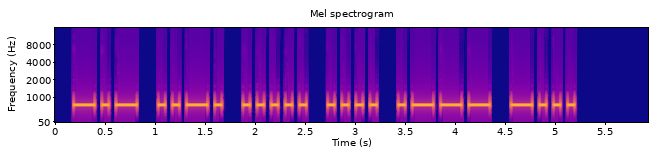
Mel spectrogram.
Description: Morse code, heard as a keyed tone, about 17 wpm, 700 Hz. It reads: KF5HJB
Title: USA Callsign DE Callsign - 6 Characters - 17wpm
